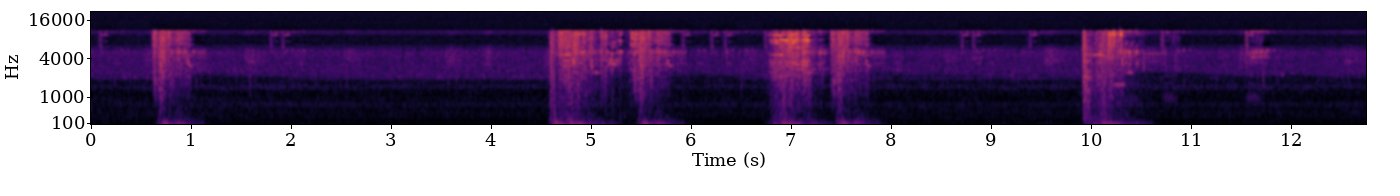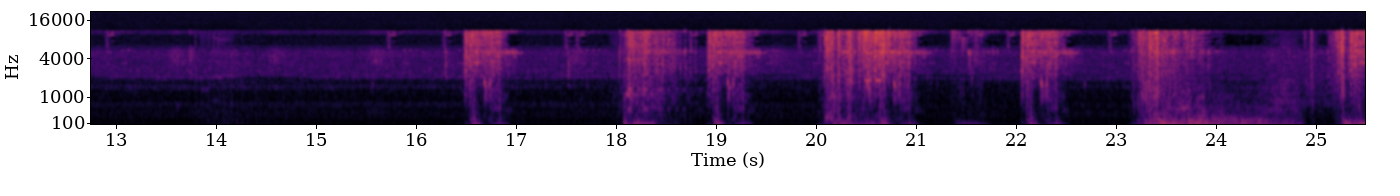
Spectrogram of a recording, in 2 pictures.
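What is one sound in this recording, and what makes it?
Menu sounds whoosh and click as options are selected.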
